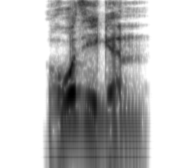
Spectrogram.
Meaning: strong dative masculine/neuter singular of rosig
- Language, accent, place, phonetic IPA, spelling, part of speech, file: German, Germany, Berlin, [ˈʁoːzɪɡəm], rosigem, adjective, De-rosigem.ogg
